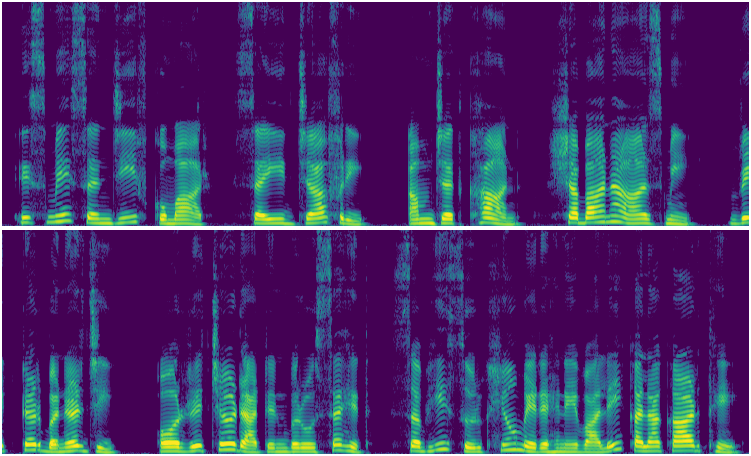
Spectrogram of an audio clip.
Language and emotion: Hindi, neutral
